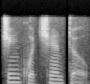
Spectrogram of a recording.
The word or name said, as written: cinquecento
